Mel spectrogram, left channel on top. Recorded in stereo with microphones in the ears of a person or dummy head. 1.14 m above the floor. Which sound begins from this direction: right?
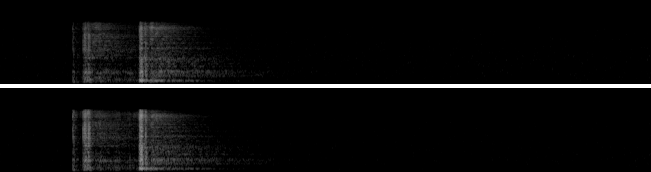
Tape being pulled, at 0.7 s.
